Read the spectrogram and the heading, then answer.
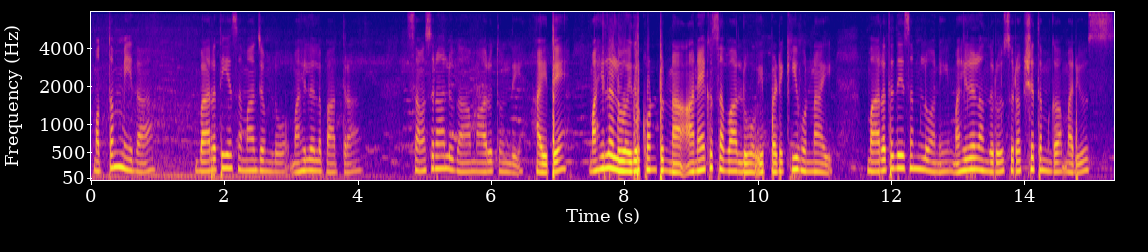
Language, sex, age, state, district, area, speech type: Telugu, female, 30-45, Andhra Pradesh, West Godavari, rural, spontaneous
